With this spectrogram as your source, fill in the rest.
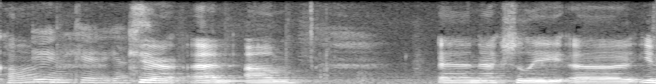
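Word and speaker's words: Ian Kiaer: think of, I hope I don't pronounce his name wrong, Ian Keir? Ian Keir, yes.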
